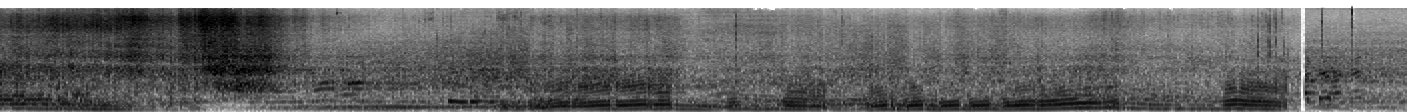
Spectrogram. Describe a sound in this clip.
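A car engine revs hard and roars up and down close by.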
